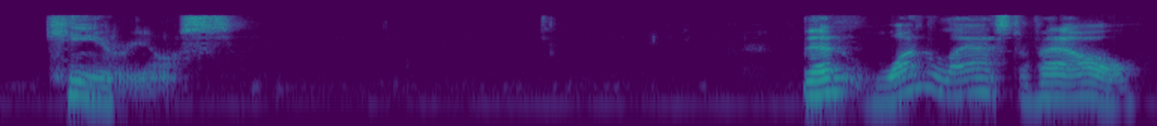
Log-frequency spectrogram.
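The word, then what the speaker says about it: κύριος: So it is spelt with a kappa, epsilon, rho, iota, omicron, sigma. So you'll find the second letter is our epsilon, giving us the E sound. This word is pronounced Kyrios, Kyrios.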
